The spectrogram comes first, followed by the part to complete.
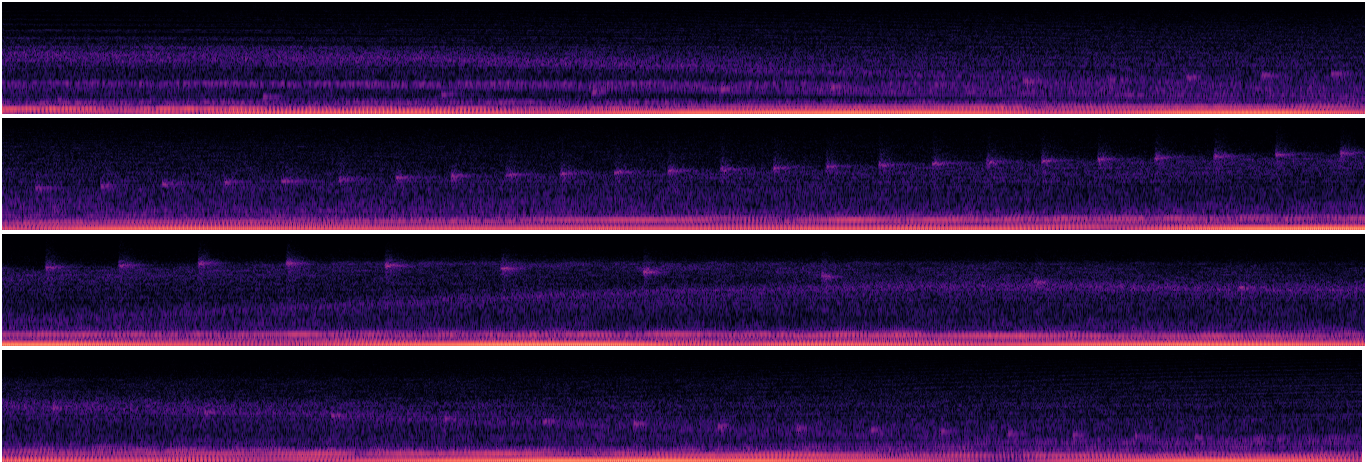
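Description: Generative ambient music on a modular synthesizer: low sustained drones under slow tones that glide down and back up, with a rapid train of short blips that climbs in pitch through the middle and then falls away. The loudness swells and ebbs every few seconds.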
